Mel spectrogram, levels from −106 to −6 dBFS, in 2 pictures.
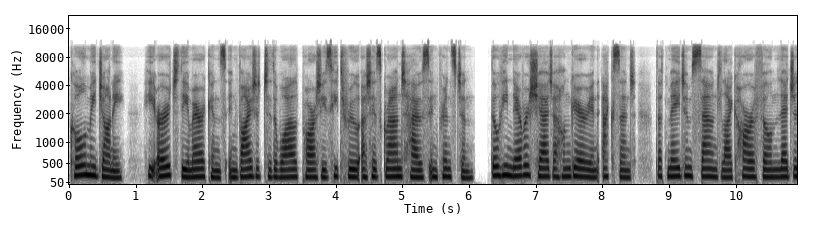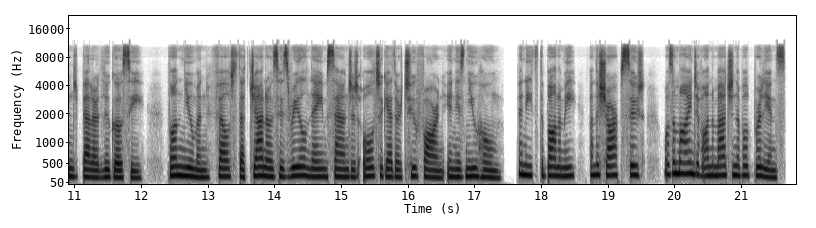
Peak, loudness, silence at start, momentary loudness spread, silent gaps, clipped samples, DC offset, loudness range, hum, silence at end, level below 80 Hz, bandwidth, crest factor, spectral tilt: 0 dBFS; -15 LUFS; 0.05 s; 6 LU; none; under 0.1%; under 0.1%; 2 LU; none; 0.2 s; -56 dBFS; 11 kHz; 14 dB; -5.5 dB/octave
